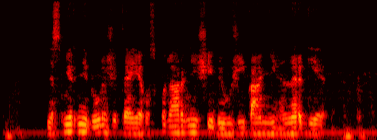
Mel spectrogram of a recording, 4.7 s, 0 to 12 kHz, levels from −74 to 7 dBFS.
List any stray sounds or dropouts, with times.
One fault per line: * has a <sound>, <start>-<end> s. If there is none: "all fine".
all fine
